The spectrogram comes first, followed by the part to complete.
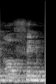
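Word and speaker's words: often: ऑफ ही होगा जी दोस्तो T silent है इसलिए ऑफेन पढ़ेंगे ऑन टी को नहीं पढ़ना है ऑफेन तो कुछ बातें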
